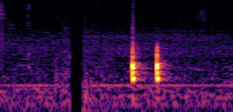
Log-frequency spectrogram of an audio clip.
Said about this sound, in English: Why do I knock on wood? That's so ridiculous. Okay. It works, that's why.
